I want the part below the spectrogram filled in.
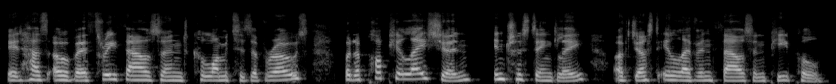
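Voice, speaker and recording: A middle-aged woman born in England, a local government leader giving a prepared webinar address in a measured way, reading figures from her notes with small slips. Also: medium pitch. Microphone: computer mic on a video call.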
